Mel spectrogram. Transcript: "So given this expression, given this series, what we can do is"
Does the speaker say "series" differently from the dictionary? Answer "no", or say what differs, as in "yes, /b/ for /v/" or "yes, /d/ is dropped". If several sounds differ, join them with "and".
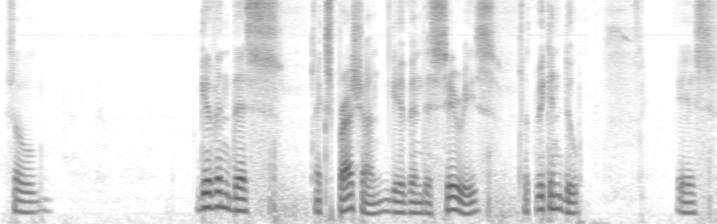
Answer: yes, /s/ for /z/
